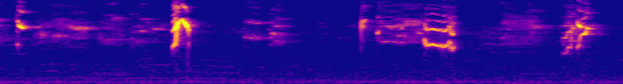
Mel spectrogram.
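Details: Brief burst of lovebird chirps: thin whistled tones, a sharp loud chip, then a drawn-out buzzy note sliding downward and a final high chirp.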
